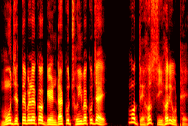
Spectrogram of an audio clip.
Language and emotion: Odia, disgusted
